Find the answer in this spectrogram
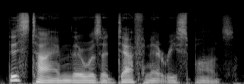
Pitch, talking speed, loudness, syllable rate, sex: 95 Hz, 170 wpm, -21 LUFS, 5.9 syllables/s, male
